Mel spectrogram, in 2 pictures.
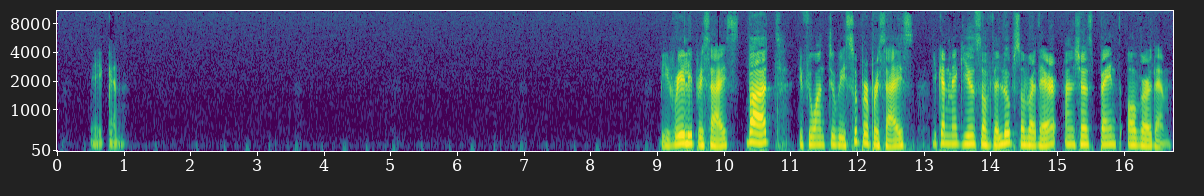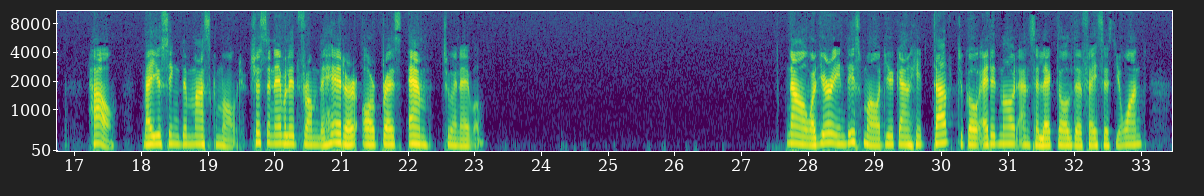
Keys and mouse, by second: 0.3 click, 1.4 click, 3.8 click, 6.0 middle click, 6.3 KP_1, 6.8 KP_3, 8.9-11.8 drag, 11.8-12.7 middle drag, 14.2 Tab, 17.4 a, 17.7 middle click, 18.4 Tab, 22.1 m, 22.7 middle drag, 24.0 KP_3, 24.5-27.8 drag, 26.9 Tab, 28.7 Tab, 30.2 Tab, 31.5 ctrl+Tab, 32.8-33.4 right drag.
